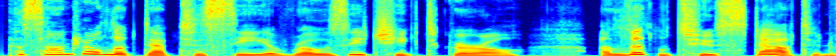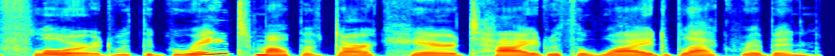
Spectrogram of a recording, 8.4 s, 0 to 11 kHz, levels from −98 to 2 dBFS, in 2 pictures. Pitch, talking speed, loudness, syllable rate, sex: 235 Hz, 200 wpm, -18 LUFS, 4.6 syllables/s, female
